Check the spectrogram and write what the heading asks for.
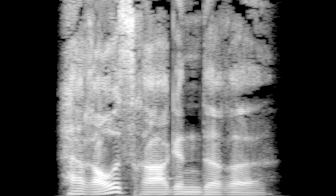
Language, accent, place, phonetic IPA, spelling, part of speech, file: German, Germany, Berlin, [hɛˈʁaʊ̯sˌʁaːɡn̩dəʁə], herausragendere, adjective, De-herausragendere.ogg
- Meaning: inflection of herausragend: 1. strong/mixed nominative/accusative feminine singular comparative degree 2. strong nominative/accusative plural comparative degree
